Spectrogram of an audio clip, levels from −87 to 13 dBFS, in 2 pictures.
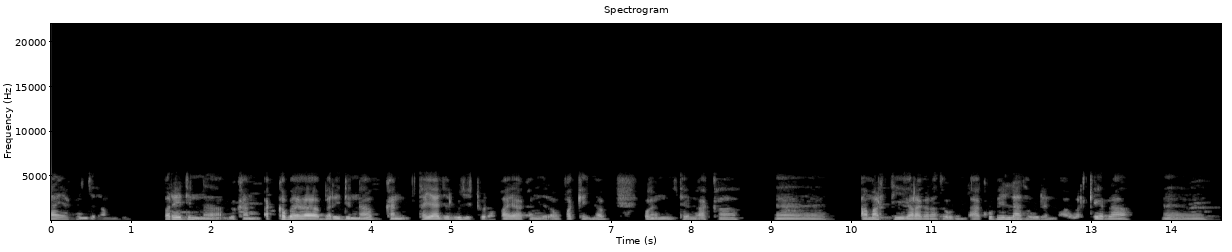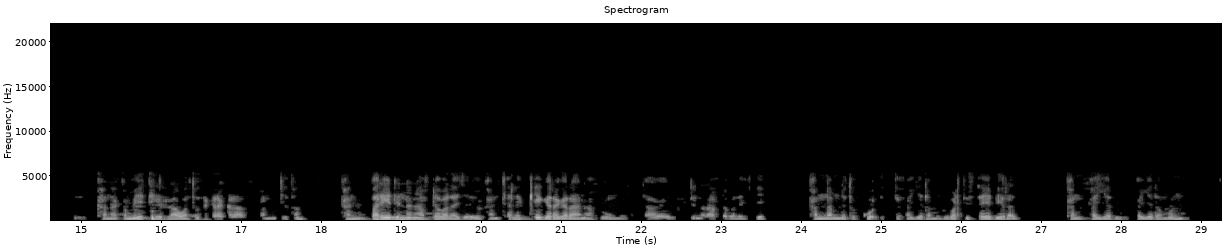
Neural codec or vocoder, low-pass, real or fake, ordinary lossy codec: none; 5.4 kHz; real; Opus, 64 kbps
